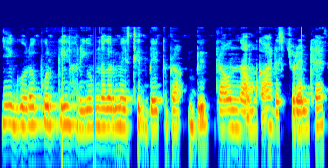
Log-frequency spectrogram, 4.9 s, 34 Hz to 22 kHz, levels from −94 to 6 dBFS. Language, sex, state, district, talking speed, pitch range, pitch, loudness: Hindi, female, Uttar Pradesh, Gorakhpur, 185 wpm, 155-180 Hz, 170 Hz, -20 LUFS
